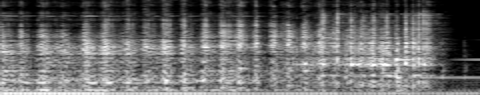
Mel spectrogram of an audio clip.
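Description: Outro jingle: a low held chord with a fast, rattling whir over it, about a dozen pulses a second, that cuts off suddenly near the end and leaves the chord ringing.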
